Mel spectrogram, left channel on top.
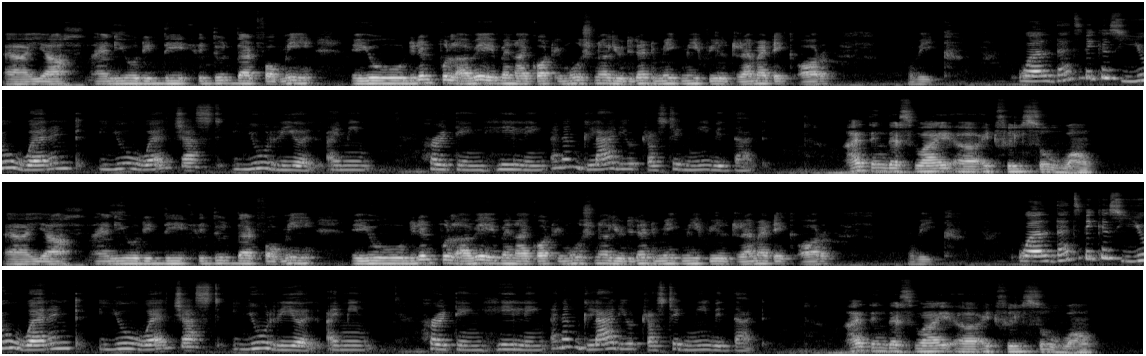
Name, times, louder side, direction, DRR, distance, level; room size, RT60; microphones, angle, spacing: voice 1, 0.0-8.3 9.1-9.6 19.8-22.3, left 1 dB, 25° left, 0.4 m, -21 dB
voice 2, 10.2-12.1 12.4-15.1 15.6-18.9, right 2 dB, 40° right, 1.0 m, -25 dB
4.9 x 2.8 x 2.2 m
head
